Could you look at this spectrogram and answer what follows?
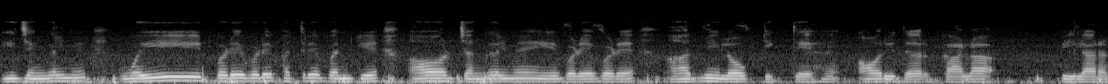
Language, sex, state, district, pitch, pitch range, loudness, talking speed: Hindi, male, Rajasthan, Nagaur, 135 Hz, 125-145 Hz, -16 LUFS, 125 wpm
